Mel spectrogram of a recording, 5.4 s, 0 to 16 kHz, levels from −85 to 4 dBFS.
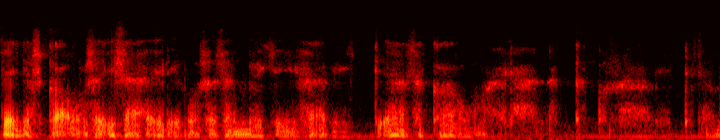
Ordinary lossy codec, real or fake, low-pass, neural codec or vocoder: Opus, 16 kbps; real; 14.4 kHz; none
